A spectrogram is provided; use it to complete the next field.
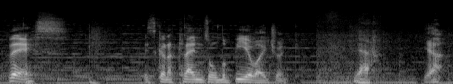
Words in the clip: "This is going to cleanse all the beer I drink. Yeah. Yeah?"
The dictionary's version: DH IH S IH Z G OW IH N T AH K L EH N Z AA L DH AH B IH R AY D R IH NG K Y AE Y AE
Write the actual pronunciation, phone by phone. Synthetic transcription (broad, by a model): DH IH S IH Z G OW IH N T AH K L EH N Z AA L DH AH B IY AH AY D R IH NG K Y AE Y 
